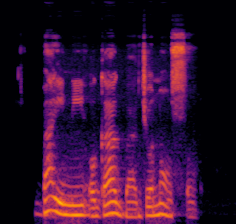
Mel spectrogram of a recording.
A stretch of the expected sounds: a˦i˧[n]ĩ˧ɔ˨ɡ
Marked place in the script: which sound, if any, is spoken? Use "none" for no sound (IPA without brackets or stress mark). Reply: n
